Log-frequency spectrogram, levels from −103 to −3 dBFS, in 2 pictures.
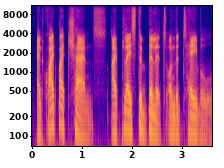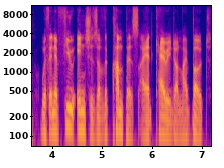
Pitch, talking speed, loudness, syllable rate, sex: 100 Hz, 200 wpm, -24 LUFS, 4.9 syllables/s, male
